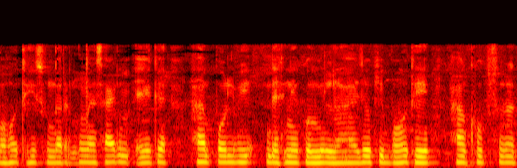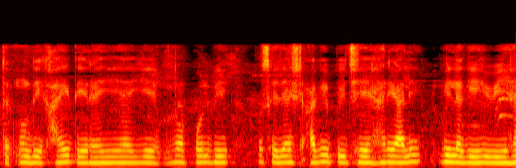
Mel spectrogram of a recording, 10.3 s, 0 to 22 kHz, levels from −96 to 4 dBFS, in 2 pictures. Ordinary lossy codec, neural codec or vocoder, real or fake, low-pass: AAC, 48 kbps; none; real; 7.2 kHz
